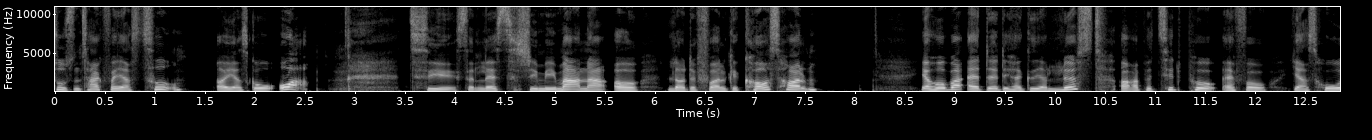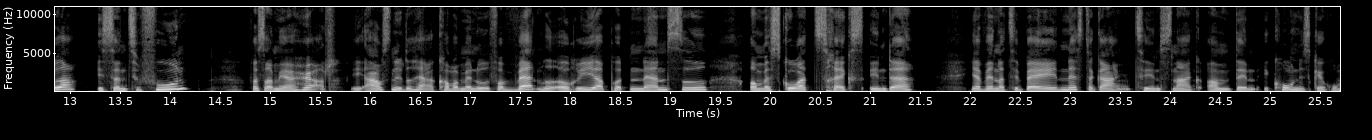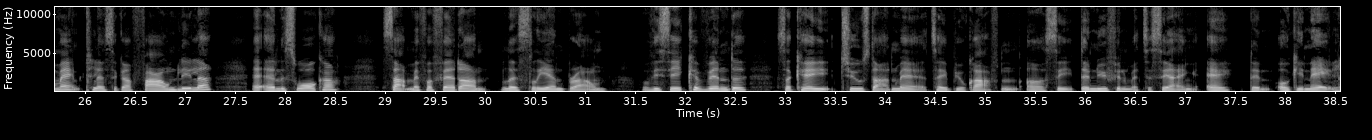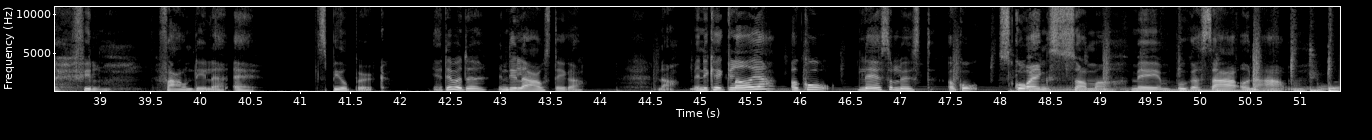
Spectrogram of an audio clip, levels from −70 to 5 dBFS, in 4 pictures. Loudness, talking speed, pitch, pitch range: -20 LUFS, 150 wpm, 200 Hz, 180-230 Hz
